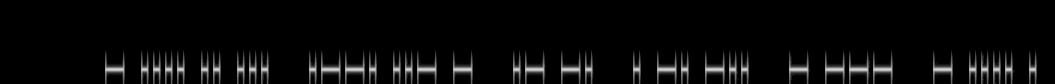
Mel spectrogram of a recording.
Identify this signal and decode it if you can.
Morse code, heard as a keyed tone, about 20 wpm, 700 Hz. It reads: THIS PUT AN END TO THE
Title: Sentences from Top 1100 Words 20wpm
